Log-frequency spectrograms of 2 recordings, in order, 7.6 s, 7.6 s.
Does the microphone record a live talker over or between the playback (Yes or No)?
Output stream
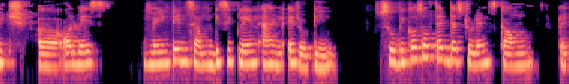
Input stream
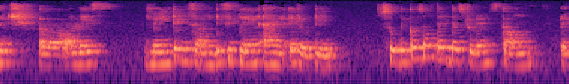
No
